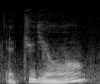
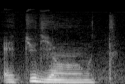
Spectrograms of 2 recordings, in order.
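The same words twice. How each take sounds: First: Étudiant ending on the nasal vowel, no t sound; silent final t. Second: Étudiante with a clear t sound at the end; sounded final t. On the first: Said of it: "여성일 때는". (트 발음 없이) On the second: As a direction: land on the t of étudiante. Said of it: "트 발음이 나야 되는 거죠". (끝의 트 발음을 살려서) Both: Shown as a demonstration.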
